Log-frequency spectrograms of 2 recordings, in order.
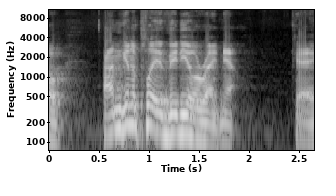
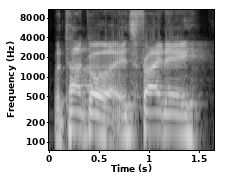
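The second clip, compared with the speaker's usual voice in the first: usual speaking voice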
